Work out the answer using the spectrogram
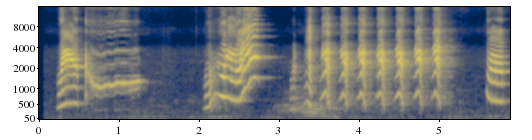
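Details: Pet parrot talking indoors, saying words like mummy, papa and radhe radhe: high, nasal voice-like phrases, then a fast run of about nine repeated squeaky syllables and a final short word.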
